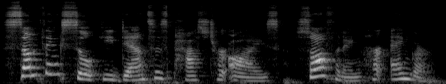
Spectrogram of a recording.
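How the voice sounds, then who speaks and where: Speaking at a medium pitch, a woman reads a children's picture book aloud in the manner of a teacher. Her delivery is slow, deliberate, and full of storytelling expression.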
